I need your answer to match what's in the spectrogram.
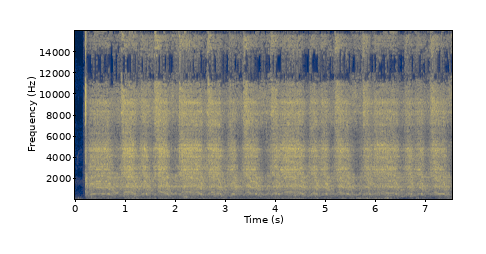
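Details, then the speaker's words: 1970 Plymouth Roadrunner 440 six-barrel V8, parked since 1991, cranked on the starter after sitting: lopsided beat with some strokes lighter than others, never speeding up, top-end oil spraying; compression bleeding on a couple of cylinders, rings suspected. "that doesn't sound great there's our top end oil and it's making a horrible mess"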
